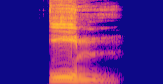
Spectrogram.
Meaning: -eme
- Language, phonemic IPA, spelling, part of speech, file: German, /ˈeːm/, -em, suffix, De--em.ogg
